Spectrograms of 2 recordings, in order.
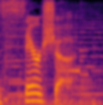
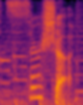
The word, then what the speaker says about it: Saoirse: say Saoirse or even Sarah but as explained to Stephen Colbert MS Ronan's given name is pronounced Saoirse like inertia of course approaching it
